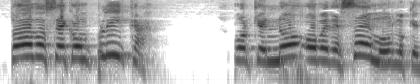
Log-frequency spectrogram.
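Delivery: loud, emphatic pulpit delivery; forceful preaching. Real, not acted. Preacher warning church about disobeying authority, forceful preaching. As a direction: proclaim it with weighty stressed words.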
